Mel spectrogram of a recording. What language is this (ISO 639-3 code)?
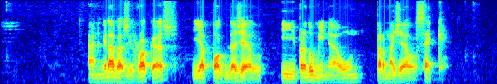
cat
